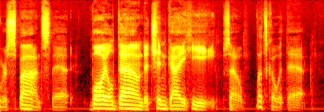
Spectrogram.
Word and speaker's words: Chin Gee Hee: very authoritative sounding response that boiled down to chingai hee so let's go with that I'd call him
